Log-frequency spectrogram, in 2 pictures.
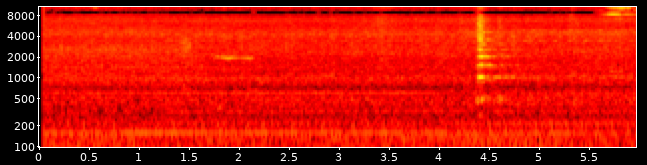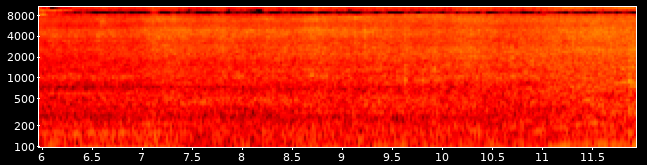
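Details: Steady low traffic rumble with a brief horn toot partway through; no animal voice stands out.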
